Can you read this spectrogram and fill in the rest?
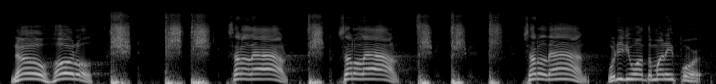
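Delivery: high, worked-up mock fury; scolding boss. Boss disciplining underling who touched the Bitcoin, angry scolding. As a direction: scold between blows, pitched high.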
